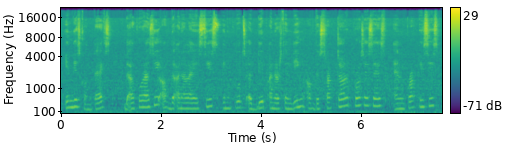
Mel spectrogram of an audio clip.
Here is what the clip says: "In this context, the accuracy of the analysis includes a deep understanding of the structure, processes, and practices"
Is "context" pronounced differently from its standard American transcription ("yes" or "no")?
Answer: no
